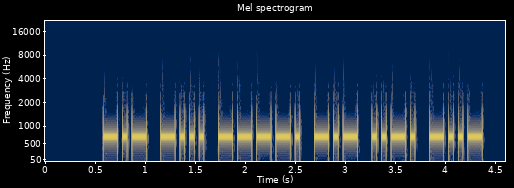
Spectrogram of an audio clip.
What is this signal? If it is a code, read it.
Morse code, heard as a keyed tone, about 25 wpm, 700 Hz. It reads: KB9KFX
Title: USA Call Signs 25wpm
